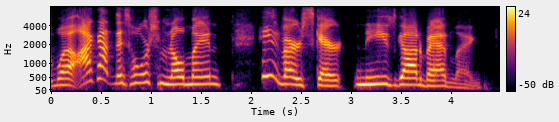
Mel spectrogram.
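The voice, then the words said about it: Southern accent. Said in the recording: “you didn't do it in a Southern accent ... If you speak Southern”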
